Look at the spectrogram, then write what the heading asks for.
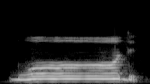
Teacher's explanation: زبان کی جو جڑ ہے وہ اوپر تالو کی طرف اٹھتی ہے یعنی کہ آواز تالو کی طرف اٹھے گی. تو یہاں پر زبان دیکھیں اٹھ رہی ہے, آواز یعنی کہ اوپر جا رہی ہے. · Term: صفت استعلا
